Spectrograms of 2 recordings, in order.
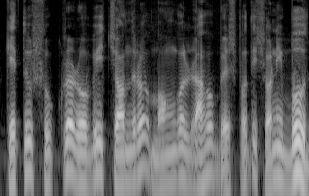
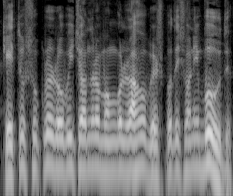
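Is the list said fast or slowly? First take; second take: slowly; fast. First: The list is said at a slow pace. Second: The list is said at a quick pace.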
